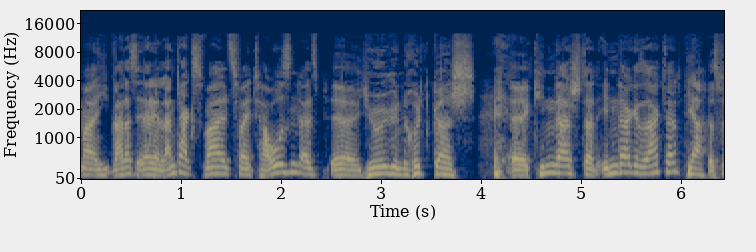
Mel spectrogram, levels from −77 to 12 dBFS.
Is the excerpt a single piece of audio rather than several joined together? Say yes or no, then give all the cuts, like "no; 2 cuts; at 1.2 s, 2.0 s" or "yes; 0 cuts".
yes; 0 cuts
